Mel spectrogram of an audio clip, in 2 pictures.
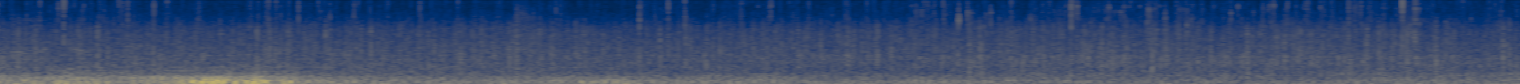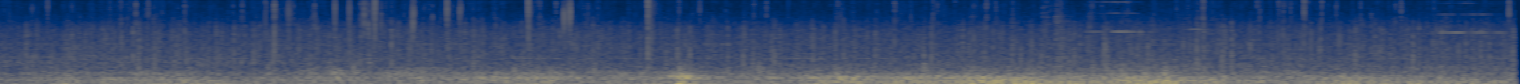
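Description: Steady rain falling, with thunder rumbling. A loud low rumble comes about two seconds in, and a longer rolling rumble fills the second half, with a sharp crack partway through it.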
